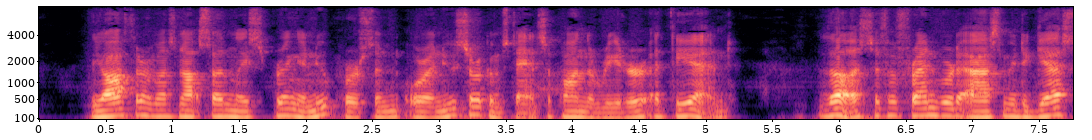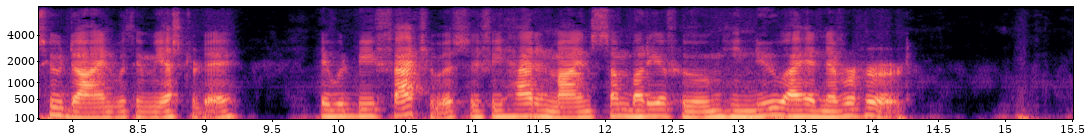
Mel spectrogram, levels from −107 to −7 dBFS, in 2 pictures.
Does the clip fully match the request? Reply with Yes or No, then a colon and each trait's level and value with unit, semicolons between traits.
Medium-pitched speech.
No: low, 125 Hz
